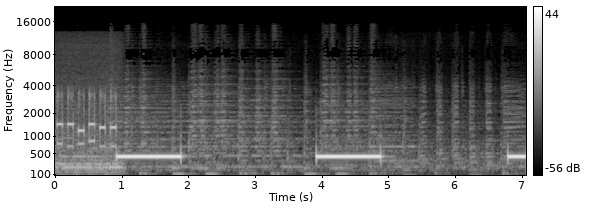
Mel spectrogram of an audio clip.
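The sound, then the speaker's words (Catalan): A quick run of telephone keypad tones dialing a hospital is followed by a ringing phone, its loud steady rings repeating about every three seconds with a faint murmur of background activity in between. “I lo bo és que ara vas directament a la finestra i veus que el telèfon està sonant.”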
